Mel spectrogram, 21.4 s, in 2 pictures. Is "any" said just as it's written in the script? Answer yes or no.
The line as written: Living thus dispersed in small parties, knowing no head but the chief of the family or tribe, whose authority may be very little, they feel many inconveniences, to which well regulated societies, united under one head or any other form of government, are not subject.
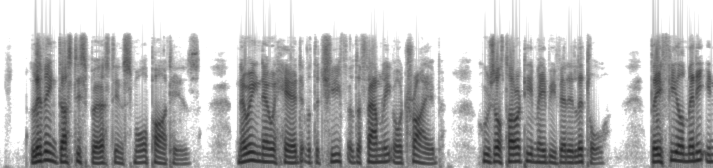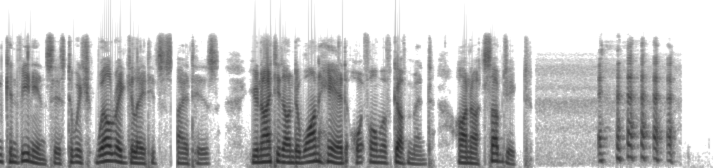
no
